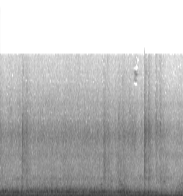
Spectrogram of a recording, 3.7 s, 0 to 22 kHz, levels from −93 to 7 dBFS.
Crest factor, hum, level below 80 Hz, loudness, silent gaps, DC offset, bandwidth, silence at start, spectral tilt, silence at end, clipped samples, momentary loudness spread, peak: 12 dB; none; -26 dBFS; -22 LUFS; none; under 0.1%; 14.5 kHz; 0 s; -5.5 dB/octave; 0 s; under 0.1%; 2 LU; -8 dBFS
